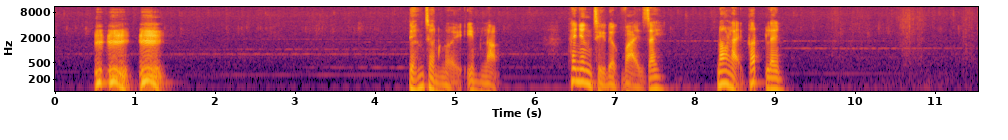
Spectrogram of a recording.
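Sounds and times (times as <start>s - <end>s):
speech: 0.5s - 1.4s, 4.7s - 5.6s, 6.4s - 7.7s, 8.3s - 9.2s
man clearing his throat: 0.5s - 1.5s.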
